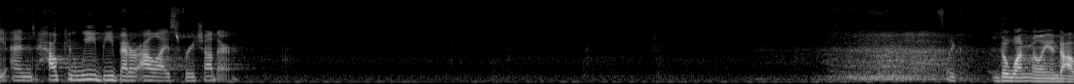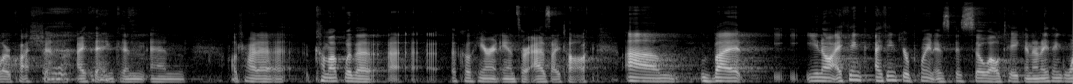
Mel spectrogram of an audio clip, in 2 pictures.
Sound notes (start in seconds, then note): 8.2 laughs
